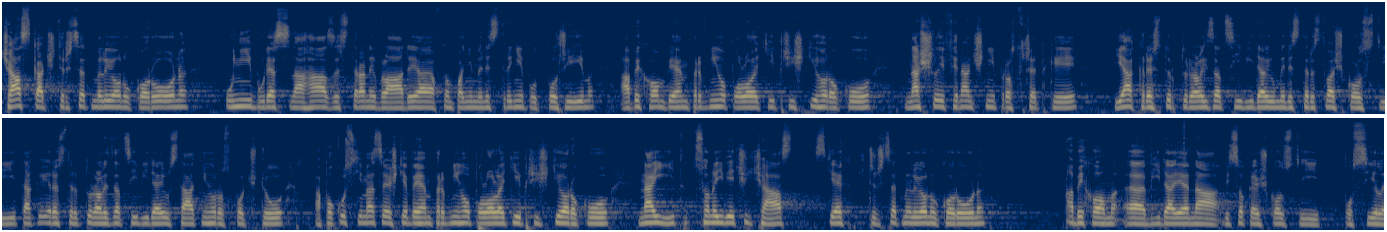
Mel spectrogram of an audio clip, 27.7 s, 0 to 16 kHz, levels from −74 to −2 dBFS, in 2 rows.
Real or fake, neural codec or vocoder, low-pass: real; none; 14.4 kHz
